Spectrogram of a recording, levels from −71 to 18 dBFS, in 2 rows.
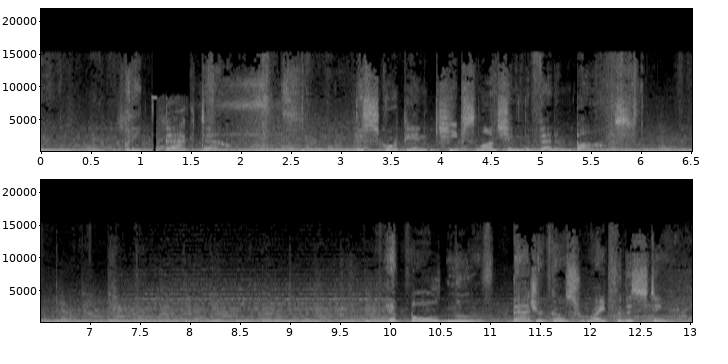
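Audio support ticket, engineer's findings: Damaged data in a compressed stream. Short glitches at 1.12–1.17, 4.37–4.42, 8.13–8.18 and 11.38–11.44 s, each about 54 ms. Corrupt bytes in the encoded stream. Decoder misreads frames, loses sync, resyncs on the next header.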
